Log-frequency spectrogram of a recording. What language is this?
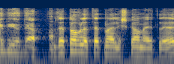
Hebrew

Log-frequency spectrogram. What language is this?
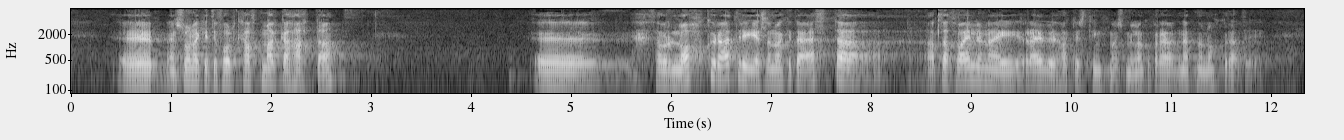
Icelandic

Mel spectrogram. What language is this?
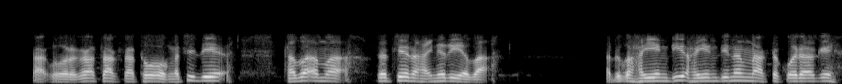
Manipuri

